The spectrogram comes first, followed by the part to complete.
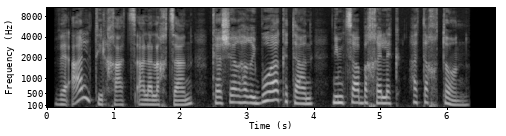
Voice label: Ignore Visual Nontarget, hebrew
